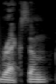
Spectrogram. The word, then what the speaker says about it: Wrexham: One of them is it's called Wrexham. I get it. Welcome to Wrexham. I apologize for mispronouncing it.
